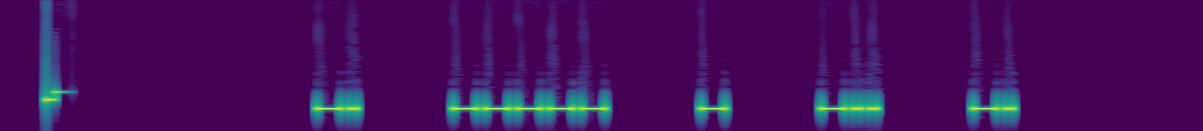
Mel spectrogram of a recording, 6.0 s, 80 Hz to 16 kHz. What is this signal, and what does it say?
Morse code, heard as a keyed tone, about 31 wpm, spaced as for 14 wpm, 700 Hz. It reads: N0TDN
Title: USA Call Signs - 5 Characters - 4x Character Spacing - 30wpm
